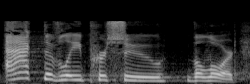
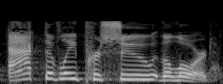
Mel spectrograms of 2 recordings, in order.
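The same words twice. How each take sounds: First: "Actively pursue the Lord" lower, in separate weighty chunks; emphatic repeat. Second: Said in the usual way. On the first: Shown as a demonstration. Pastor repeating his second point, "Actively pursue the Lord" deliberate and lower. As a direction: pause before "the Lord" and let it settle.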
